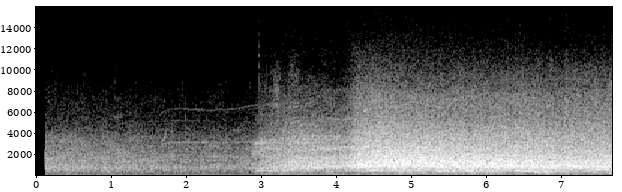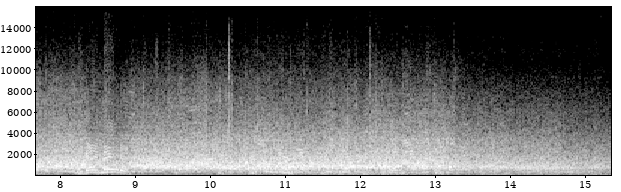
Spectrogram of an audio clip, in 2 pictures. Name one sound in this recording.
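A large arena crowd murmurs, then erupts into loud roaring cheers.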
